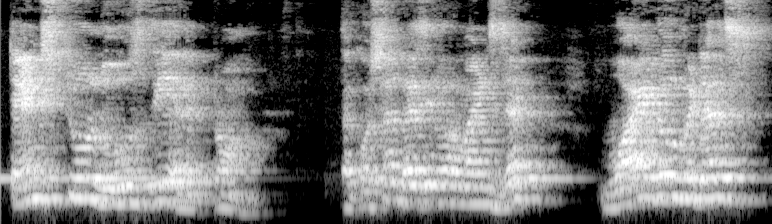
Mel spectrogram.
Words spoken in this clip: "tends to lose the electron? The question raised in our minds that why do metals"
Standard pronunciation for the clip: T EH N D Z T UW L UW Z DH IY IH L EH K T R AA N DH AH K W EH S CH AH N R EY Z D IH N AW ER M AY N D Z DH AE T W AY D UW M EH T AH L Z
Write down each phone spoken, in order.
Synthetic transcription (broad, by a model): T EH N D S T UW L UW Z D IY IH L EH K T R AA N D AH K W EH S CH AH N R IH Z IH N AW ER M AY N D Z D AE T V AY D UW M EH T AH L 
